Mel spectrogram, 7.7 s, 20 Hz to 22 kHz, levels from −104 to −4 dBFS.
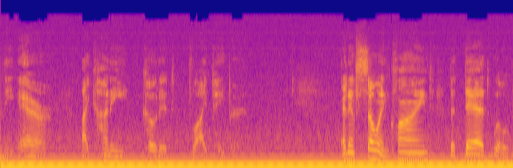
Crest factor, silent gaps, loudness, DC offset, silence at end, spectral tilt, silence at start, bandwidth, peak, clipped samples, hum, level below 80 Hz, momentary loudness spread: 16 dB; none; -23 LUFS; under 0.1%; 0 s; -5 dB/octave; 0 s; 15 kHz; -4 dBFS; under 0.1%; 60 Hz at -20 dBFS; -22 dBFS; 4 LU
